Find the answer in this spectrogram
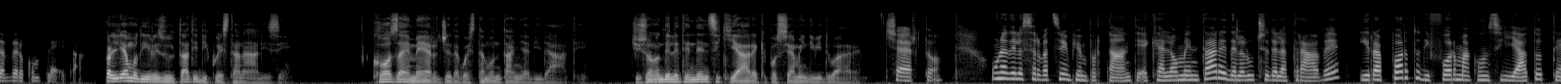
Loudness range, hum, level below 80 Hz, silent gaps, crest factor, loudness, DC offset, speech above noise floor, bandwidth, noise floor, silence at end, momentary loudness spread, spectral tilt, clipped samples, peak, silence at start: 4 LU; none; -52 dBFS; none; 20 dB; -28 LUFS; under 0.1%; 34 dB; 12 kHz; -62 dBFS; 0 s; 14 LU; -4.5 dB/octave; under 0.1%; -8 dBFS; 0 s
